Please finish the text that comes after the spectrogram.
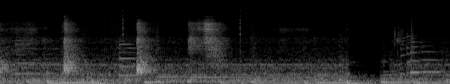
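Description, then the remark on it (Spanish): A female cat scratching at something, heard as a few short rasping bursts of scraping, the longest near the middle, over a steady low background hum with no one talking. “Bueno, pausé esto un poco, yo creo que alcanzaron a escuchar cuando la gata estaba rajuñando.”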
